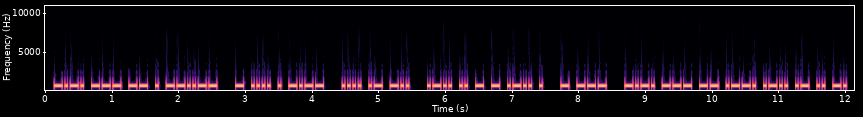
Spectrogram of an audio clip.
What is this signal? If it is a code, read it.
Morse code, heard as a keyed tone, about 30 wpm, 700 Hz. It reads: COME, THEY HAD LITTLE TO COMPLAIN
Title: Sentences from Top 1300 Words 30wpm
